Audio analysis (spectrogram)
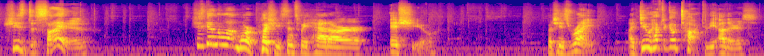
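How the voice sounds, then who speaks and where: A man's voice: a little high, very animated, a little slow, long pauses, echoey room, faint music behind. A man voicing an earnest, slightly hesitant teenage boy who reasons aloud as he narrates a game mystery. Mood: hesitant, resigned. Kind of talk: fan voice-over of visual novel game.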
